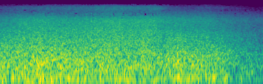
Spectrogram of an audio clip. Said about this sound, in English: Suddenly, a big wave splashed over the boat.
